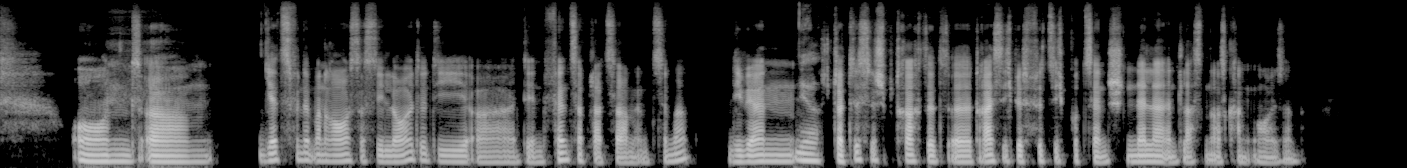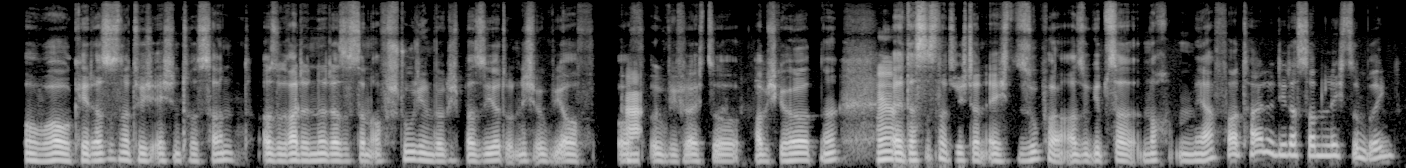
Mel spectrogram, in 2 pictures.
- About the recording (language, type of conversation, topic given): German, podcast, Welche Jahreszeit magst du am liebsten, und warum?
- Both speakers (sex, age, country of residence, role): male, 20-24, Germany, host; male, 30-34, Germany, guest
- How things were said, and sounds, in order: distorted speech; other background noise; static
